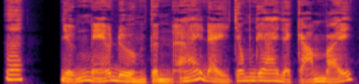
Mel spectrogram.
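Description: A man's voice: medium pitch, very animated, slightly rough, dry recording, studio quality. A man playing Chuyên, a blunt young student. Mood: mocking. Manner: quick, probing questions.

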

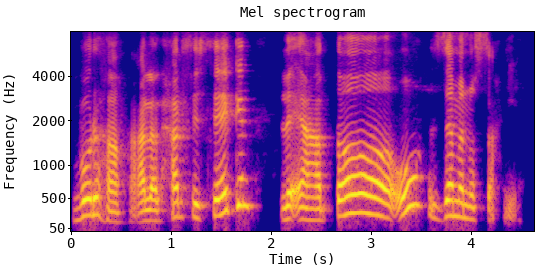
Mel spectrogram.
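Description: A woman with an Egyptian Arabic accent teaching a recitation review lesson. She quizzes her students and stretches example words out slowly to demonstrate them. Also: medium pitch, sing-song, a little mellow, muffled recording.

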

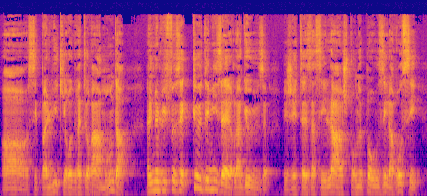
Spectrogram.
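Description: A man doing a middle-aged fairground clown down on his luck, grumbling in rough street slang. He sounds bitter and close to tears, in a plain mid-range voice, as in a read-aloud novel. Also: medium pitch, normal speed, darkish tone, natural voice. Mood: lamenting. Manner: coarse popular slang, grumbling. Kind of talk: audiobook character reading.

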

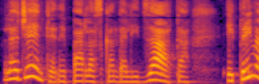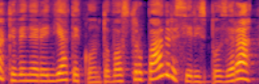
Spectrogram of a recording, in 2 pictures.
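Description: A woman's voice: mid-range voice, expressive, moderate pace, dark tone, dull audio, close to an everyday voice. A woman voicing a blunt, stubborn orphan girl with a gloomy, matter-of-fact way of talking, read as an audiobook.

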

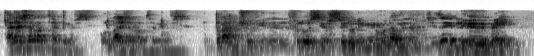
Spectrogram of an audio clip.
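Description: Algerian male Quran teacher, rapid and conversational, quizzing his circle; roomy, muffled recording. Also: medium pitch, animated, a little hiss or hum. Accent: Algerian Arabic. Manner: conversational, swears oaths, quizzes listeners. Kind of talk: informal Quran commentary lesson.

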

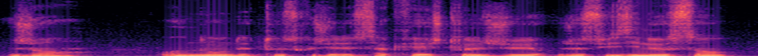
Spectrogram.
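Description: A man's voice: medium pitch, little pitch movement, brisk, warm tone, husky, lightly acted. A man reading aloud, voicing an anguished young nobleman who pleads and protests in agitation. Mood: desperate.

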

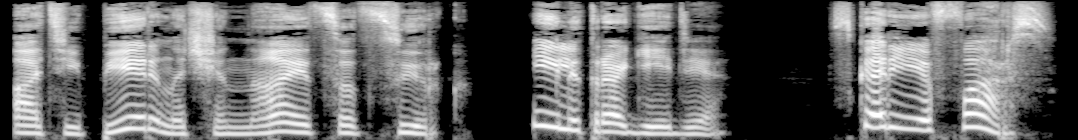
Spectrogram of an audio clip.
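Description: A woman reading an audiobook, voicing a calm, ironic young man who speaks in a measured way. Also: medium pitch, no room sound, clean studio sound. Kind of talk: audiobook character voice.

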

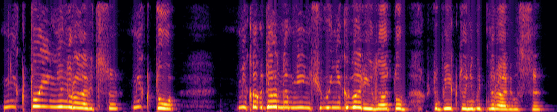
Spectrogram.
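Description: A woman's voice: very high-pitched, brisk, warm tone, voice pushed up. A woman voicing a timid young daughter who protests tearfully, in an audiobook reading. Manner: tearful, whining.

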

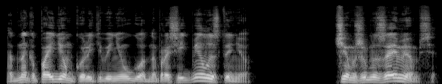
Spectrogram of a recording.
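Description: A man's voice: low voice, fast, pitched above the performer's own voice, exaggerated voice. A man voicing a cunning teenage beggar boy who mocks and bosses his companion, in an audiobook. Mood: mocking. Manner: sneering, lively, bossy. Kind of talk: audiobook character voice.

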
